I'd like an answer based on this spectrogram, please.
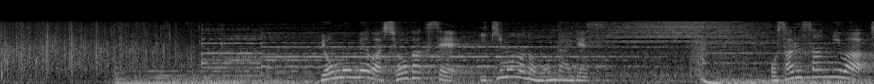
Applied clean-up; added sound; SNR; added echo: none; Rain; 16 dB; none.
